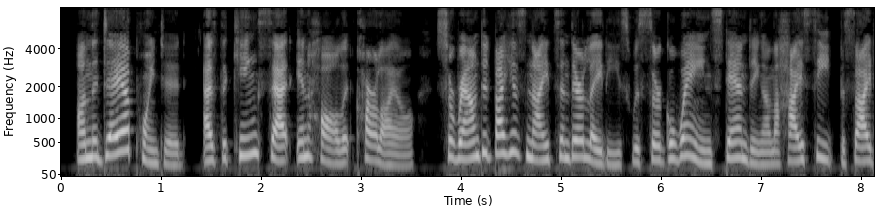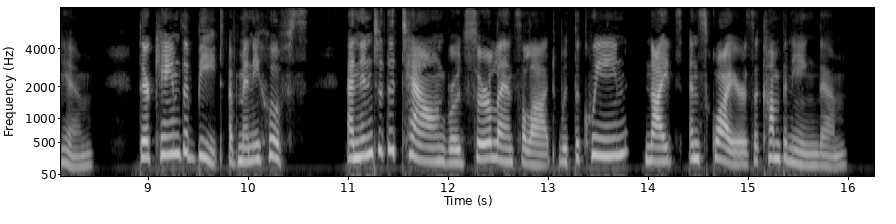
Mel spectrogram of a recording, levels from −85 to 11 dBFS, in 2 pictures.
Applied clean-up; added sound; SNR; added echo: none; none; none; none.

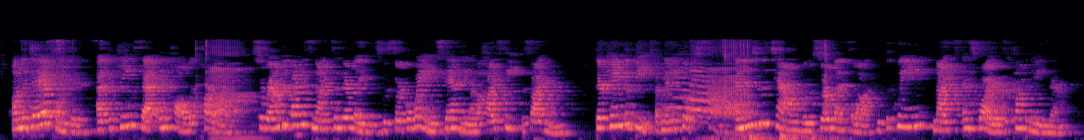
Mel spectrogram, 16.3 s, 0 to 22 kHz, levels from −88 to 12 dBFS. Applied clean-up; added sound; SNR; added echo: classical method WPE with log-MMSE.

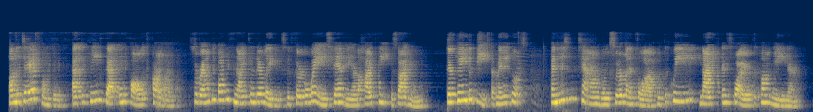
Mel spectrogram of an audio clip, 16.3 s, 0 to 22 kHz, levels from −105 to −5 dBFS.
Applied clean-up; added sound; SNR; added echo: neural mask model DeepFilterNet 3.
